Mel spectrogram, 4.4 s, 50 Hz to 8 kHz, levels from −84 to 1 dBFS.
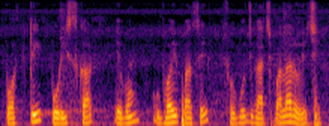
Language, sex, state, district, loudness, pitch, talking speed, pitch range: Bengali, male, West Bengal, Cooch Behar, -18 LUFS, 135 Hz, 110 wpm, 125-145 Hz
